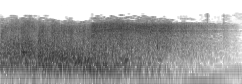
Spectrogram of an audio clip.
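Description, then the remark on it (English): A car whose brakes won't hold skids sideways and crashes in a loud, sustained rush of roaring, grinding noise that holds for several seconds before trailing off and fading at the end. No voices are heard. “Brakes won't hold. Get down, kid. We're sliding sideways.”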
